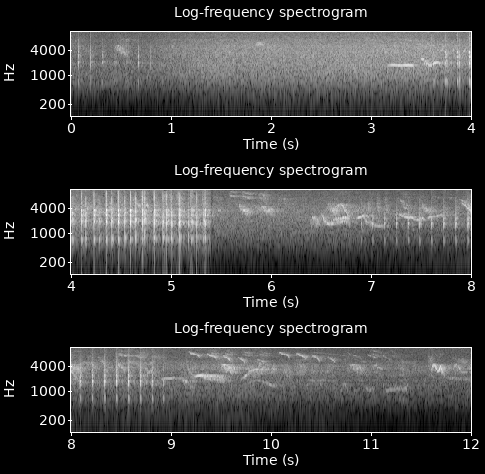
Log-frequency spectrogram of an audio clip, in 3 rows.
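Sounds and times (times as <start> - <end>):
rapid rattling bird notes: 0.0 - 1.0, 3.6 - 5.4
small birds chirping: 3.1 - 12.0.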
